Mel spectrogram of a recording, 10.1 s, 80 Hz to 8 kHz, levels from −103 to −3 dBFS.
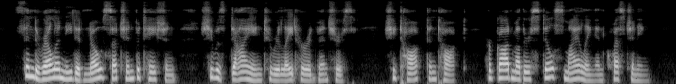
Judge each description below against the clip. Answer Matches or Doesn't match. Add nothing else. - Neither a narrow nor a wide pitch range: Matches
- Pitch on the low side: Doesn't match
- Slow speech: Matches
